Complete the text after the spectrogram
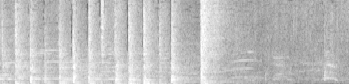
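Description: A drum kit is played with loud, quick beats outdoors.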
